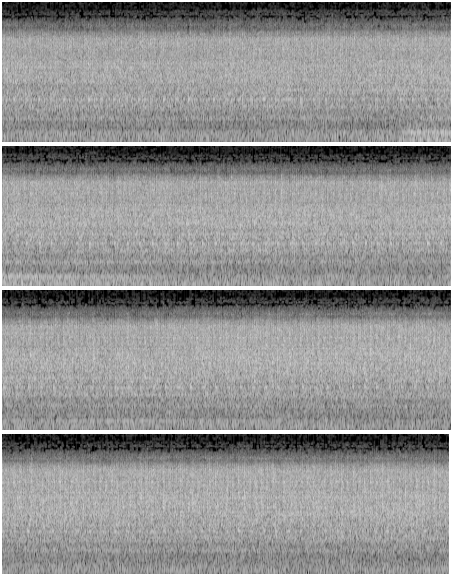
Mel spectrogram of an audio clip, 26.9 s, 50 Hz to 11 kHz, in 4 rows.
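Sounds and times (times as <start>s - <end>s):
diesel truck engine idling: 0.0s - 26.9s.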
